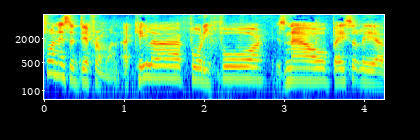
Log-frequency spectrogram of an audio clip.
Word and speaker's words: Aquila: It's an Aquila. Yeah. Is that correctly pronounced?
